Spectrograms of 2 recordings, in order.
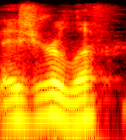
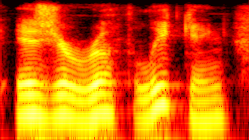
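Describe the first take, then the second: First: "loof-" for roof, starting with L, broken off; tongue slip. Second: Said in the usual way. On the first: Real, not acted. Tutor reading the ad aloud, tongue slip on "loof-". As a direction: trip on the first sound, L for R in "loof-". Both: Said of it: "I can't even say it".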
